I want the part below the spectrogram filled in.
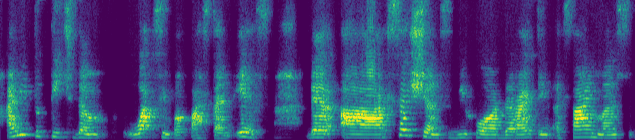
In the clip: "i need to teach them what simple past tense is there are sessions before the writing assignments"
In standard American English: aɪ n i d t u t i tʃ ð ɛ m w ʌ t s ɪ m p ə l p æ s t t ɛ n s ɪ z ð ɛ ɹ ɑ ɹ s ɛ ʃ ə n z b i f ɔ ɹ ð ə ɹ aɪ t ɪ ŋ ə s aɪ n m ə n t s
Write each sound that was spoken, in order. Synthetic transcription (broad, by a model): aɪ n i d t u t i tʃ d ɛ m w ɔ t s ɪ m p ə l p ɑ s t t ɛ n ɪ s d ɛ ɹ ɑ ɹ s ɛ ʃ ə n s b i f ɔ ɹ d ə ɹ aɪ t ɪ ŋ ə s aɪ n m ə n s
